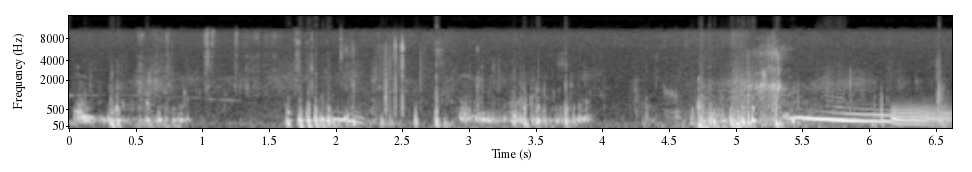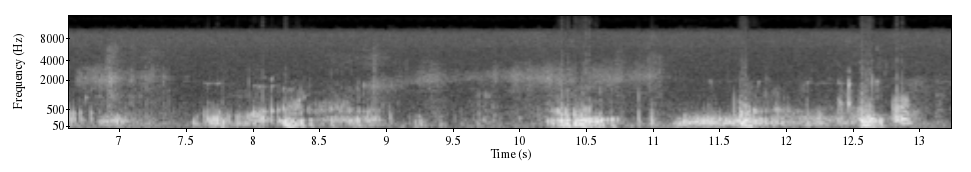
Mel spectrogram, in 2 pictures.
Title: Kandwy stomach growl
